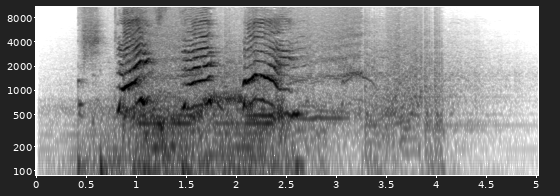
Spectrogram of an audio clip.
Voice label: standby female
